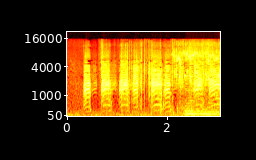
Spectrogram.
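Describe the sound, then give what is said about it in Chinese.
Ducks quack at a frozen pond on a cold day: a loud run of separate nasal quacks in quick succession gives way to a denser, overlapping burst of calls at the end, with no talk. “你们好，鸭子们，我们给你们带了面包。 鸭子们喜欢面包。”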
